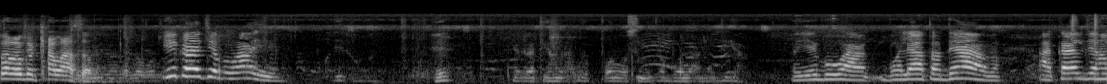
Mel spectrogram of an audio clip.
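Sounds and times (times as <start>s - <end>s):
steady high hiss: 0.0s - 11.0s.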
